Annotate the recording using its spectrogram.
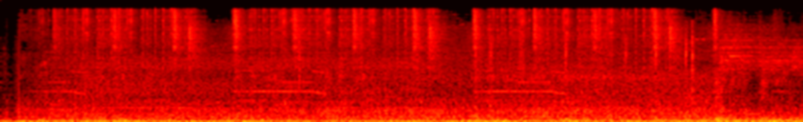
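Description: Steady wind and boat noise on an open fishing-boat deck, with a low rumble and scattered sharp clicks, while an angler jigs a heavy rod. Guitar music comes back in near the end.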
